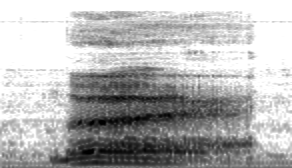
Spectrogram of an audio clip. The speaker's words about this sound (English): A growl from outside makes you quiet down.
